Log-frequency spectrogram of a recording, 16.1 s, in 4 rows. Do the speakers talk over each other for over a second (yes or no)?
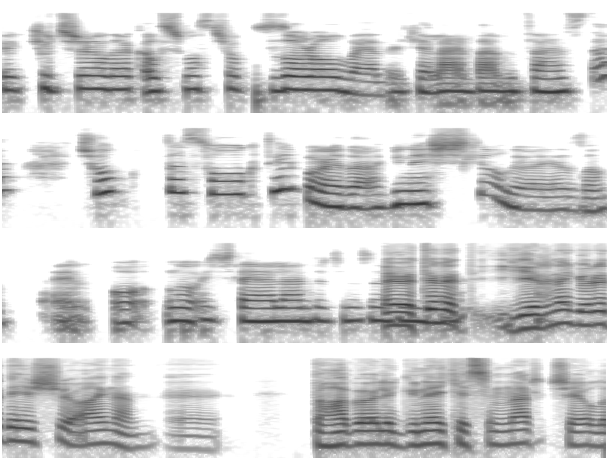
no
